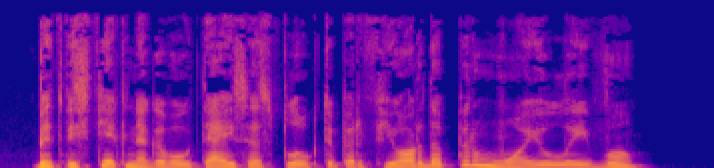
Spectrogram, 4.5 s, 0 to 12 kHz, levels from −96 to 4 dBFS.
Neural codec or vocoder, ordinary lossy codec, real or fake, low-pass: none; MP3, 48 kbps; real; 10.8 kHz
